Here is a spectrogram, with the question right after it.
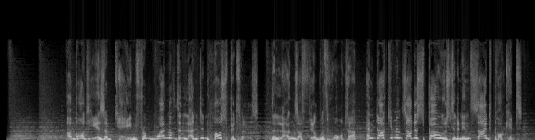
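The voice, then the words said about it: Exaggerated chewy British accent. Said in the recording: “a real chewy British accent”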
